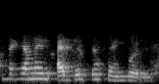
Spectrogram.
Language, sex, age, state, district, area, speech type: Bengali, female, 18-30, West Bengal, Darjeeling, urban, conversation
